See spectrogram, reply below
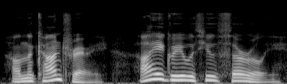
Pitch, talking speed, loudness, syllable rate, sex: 155 Hz, 165 wpm, -15 LUFS, 5.6 syllables/s, male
